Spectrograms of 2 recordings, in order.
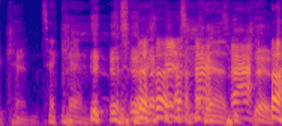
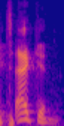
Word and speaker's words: Tekken: it's been like like tenen teen that's how you're supposed to pronounce it prounce correctly and she got roasted for that for years bro this is America we say Tekken it's Mer but they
